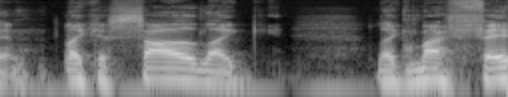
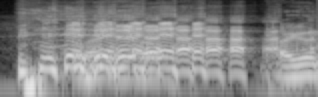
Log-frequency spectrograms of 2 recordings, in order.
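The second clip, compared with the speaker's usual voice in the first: laughing; 10 semitones higher, 5 dB louder, slower than usual. Real, not acted.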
